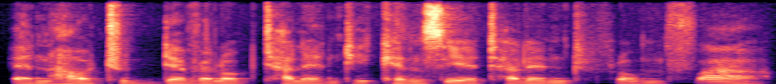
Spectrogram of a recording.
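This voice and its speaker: An older music executive with a South African accent and a lowish voice reminisces in a relaxed interview setting. He talks in a measured way, echoing his own words while thinking.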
